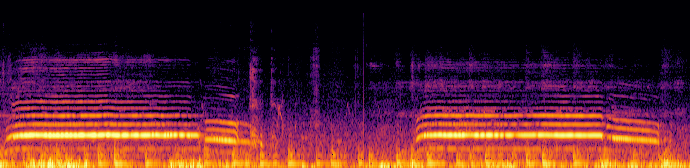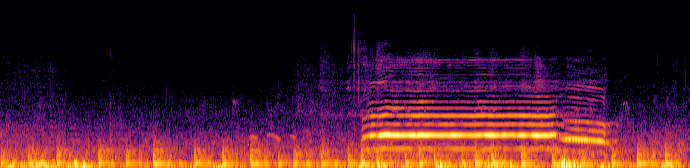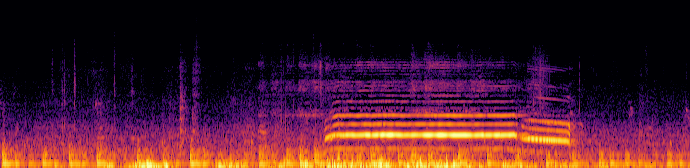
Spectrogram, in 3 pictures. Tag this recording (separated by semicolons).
monk; tibetan; buddhist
